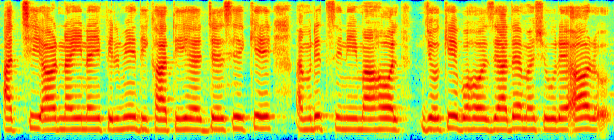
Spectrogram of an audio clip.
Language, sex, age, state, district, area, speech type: Urdu, female, 18-30, Bihar, Darbhanga, rural, spontaneous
